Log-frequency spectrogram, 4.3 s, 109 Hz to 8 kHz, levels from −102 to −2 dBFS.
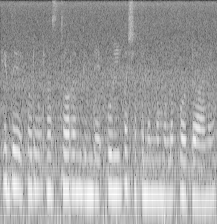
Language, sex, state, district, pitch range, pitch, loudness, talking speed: Malayalam, female, Kerala, Kozhikode, 185-205 Hz, 200 Hz, -15 LUFS, 95 wpm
